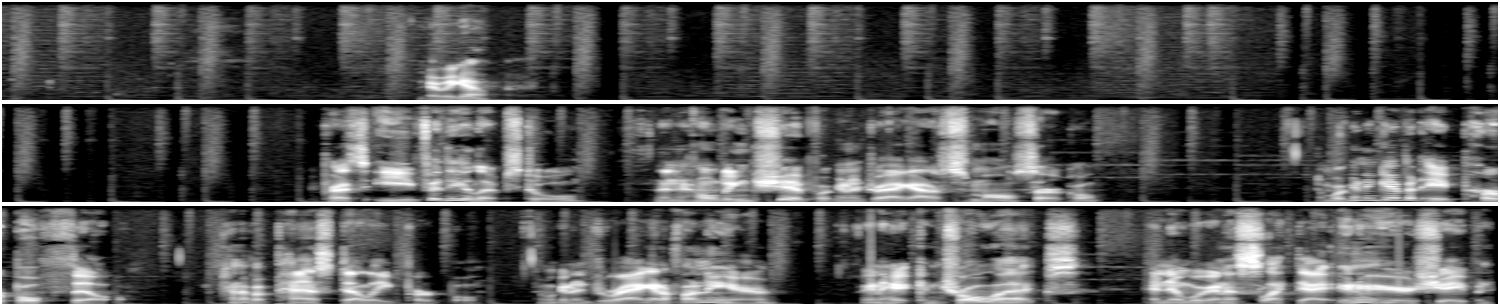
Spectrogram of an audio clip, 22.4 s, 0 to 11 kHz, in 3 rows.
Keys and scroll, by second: 19.7 ctrl+x.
